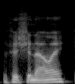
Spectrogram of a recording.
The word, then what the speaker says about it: officinale: Officinale.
